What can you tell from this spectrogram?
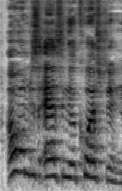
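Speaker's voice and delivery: mock innocence. Mimicking people covering up their shade, mock innocence. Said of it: "People try to cover it up".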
